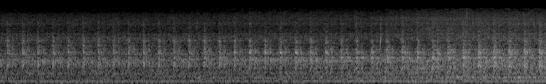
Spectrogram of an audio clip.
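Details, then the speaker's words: 2007 Honda Ridgeline, recently bought used, in park with AC and fan off after revving: light steady ticking knock about three per second over a smooth idle; dealer called it faint and intermittent; cause not identified. "this is the noise coming out of my car the car is in park the air conditioning is off the fan is off I've already revved the engine"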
